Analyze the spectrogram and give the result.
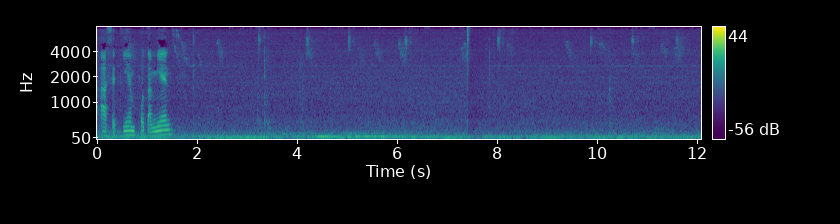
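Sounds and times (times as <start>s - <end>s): small birds chirping: 0.0s - 12.0s
steady low rumble: 0.0s - 12.0s
sharp click: 7.4s - 8.0s.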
